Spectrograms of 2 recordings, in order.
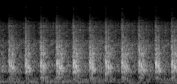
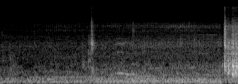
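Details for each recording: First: Diesel car (V2/B2), long cranking with no start: steady starter cranking at about six even pulses a second that never catches; glow plug heater relay fault suspected. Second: Diesel B2 (V2) that had long cranks and wouldn't start, started after feeding glow plugs (heater) directly from battery positive with a wire, bypassing a suspected faulty internal relay: short crank, catches straight away, settles to an even idle; normal diesel start.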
